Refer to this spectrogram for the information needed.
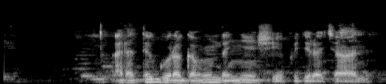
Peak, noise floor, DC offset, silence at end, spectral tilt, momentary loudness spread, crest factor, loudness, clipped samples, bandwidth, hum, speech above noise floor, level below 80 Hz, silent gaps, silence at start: -2 dBFS; -65 dBFS; under 0.1%; 0.15 s; -6 dB/octave; 6 LU; 18 dB; -20 LUFS; under 0.1%; 7.2 kHz; none; 44 dB; -44 dBFS; none; 0.05 s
